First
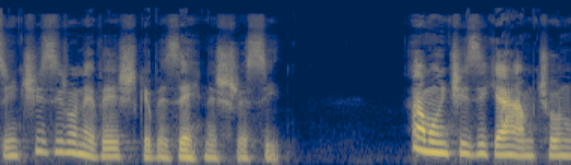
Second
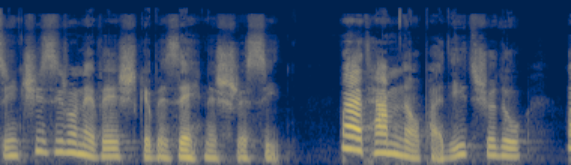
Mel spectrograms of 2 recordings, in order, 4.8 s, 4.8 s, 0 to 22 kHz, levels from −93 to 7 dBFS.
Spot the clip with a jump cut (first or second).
second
